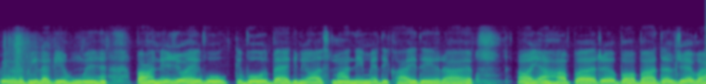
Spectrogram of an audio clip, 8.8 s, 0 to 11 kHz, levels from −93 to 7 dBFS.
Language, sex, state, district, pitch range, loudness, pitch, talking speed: Hindi, female, Chhattisgarh, Sukma, 220-245 Hz, -13 LUFS, 235 Hz, 190 wpm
